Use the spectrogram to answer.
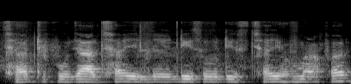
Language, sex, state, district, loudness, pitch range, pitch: Maithili, male, Bihar, Samastipur, -19 LUFS, 120-130 Hz, 125 Hz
